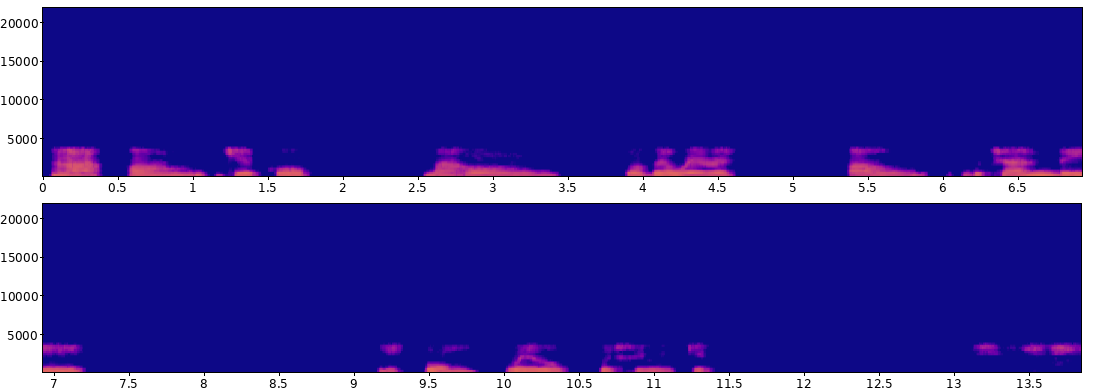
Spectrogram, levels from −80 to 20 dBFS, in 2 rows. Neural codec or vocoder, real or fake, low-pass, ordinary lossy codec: codec, 16 kHz, 2 kbps, FreqCodec, smaller model; fake; 3.6 kHz; none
